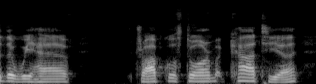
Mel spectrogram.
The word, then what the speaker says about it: Katia: a storm for the fishes alright so again Katia and yeah that's how you pronounce this storm it's gonna drift to the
